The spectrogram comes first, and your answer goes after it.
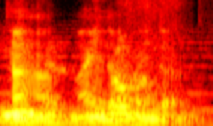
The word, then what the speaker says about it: Mindar: Do I pronounce the name correctly? Mindar.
